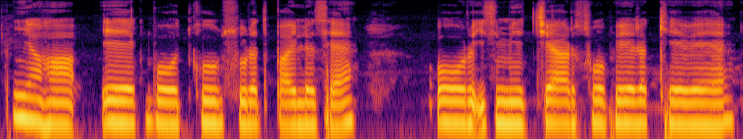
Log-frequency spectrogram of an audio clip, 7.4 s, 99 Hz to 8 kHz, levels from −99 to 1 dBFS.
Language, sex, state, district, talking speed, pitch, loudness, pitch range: Hindi, male, Uttar Pradesh, Saharanpur, 105 wpm, 160 Hz, -15 LUFS, 155-165 Hz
